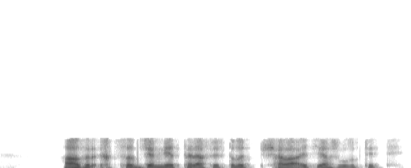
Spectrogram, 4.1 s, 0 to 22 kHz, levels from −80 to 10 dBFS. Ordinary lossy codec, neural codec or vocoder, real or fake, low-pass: AAC, 16 kbps; codec, 24 kHz, 0.9 kbps, WavTokenizer, large speech release; fake; 7.2 kHz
